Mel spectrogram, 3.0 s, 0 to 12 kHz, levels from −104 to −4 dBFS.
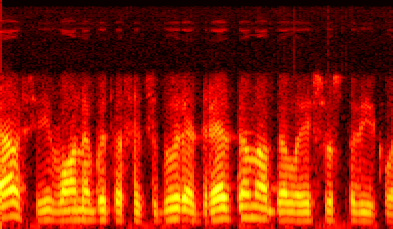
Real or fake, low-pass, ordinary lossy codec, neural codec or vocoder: real; 10.8 kHz; AAC, 64 kbps; none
